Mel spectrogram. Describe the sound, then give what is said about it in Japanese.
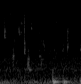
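Water pours and splashes softly, with a brief burst of gurgling toward the end. It's a quiet, short stretch with no voices. “途中途中これはリアルの水の音ですかね”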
